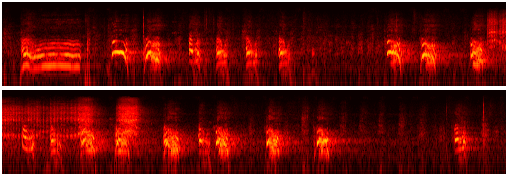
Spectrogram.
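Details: Hunting coon dogs Lucky, Mossie and year-old Star bay at a treed raccoon: a wavering howl, then dense overlapping barks, with a burst of rustling noise midway and a man urging Lucky on.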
